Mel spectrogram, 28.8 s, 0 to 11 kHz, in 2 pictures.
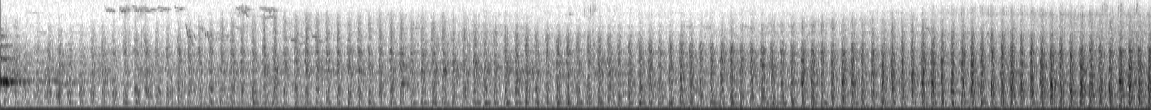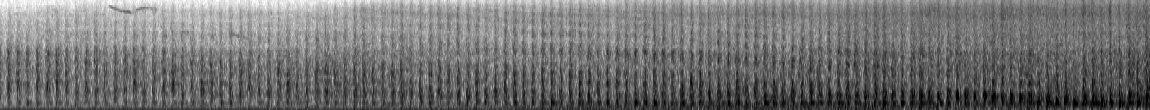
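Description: BR Standard Class 9F 2-10-0 steam locomotive 92214 under steam, its two-cylinder exhaust beating rapidly and evenly. The beats grow steadily louder as it approaches and comes close by near the end.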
